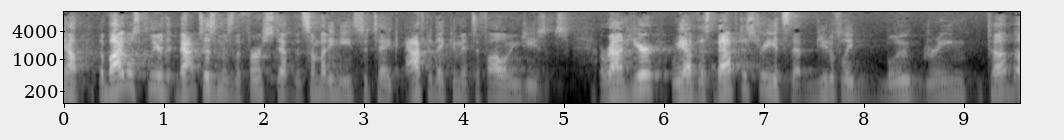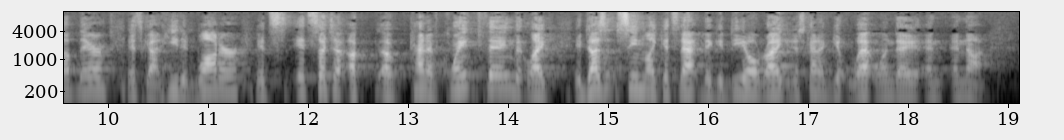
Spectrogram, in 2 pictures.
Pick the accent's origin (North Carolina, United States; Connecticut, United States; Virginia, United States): Virginia, United States; Christiansburg; I grew up here in Christiansburg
